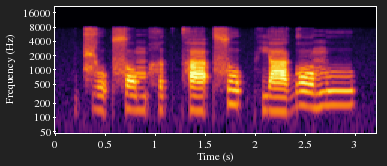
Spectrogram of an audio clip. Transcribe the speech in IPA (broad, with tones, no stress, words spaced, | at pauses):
t͡ɕo˨ʔ sɔ˨˩m hə˨k̚ t̪ʰa˨ʔ so˦ʔpʰja˨˩ɡɔ˥˧n̪u˦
